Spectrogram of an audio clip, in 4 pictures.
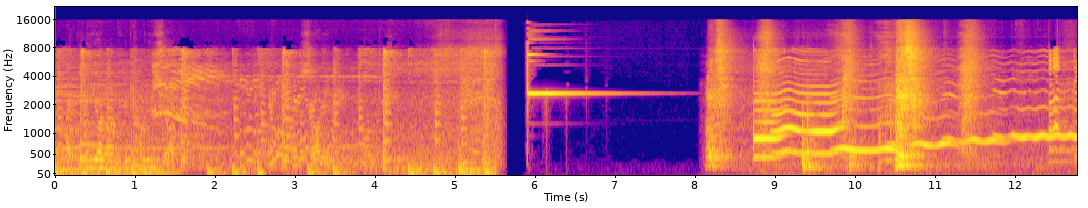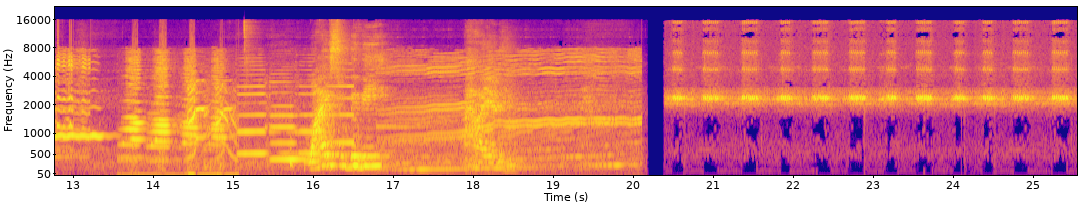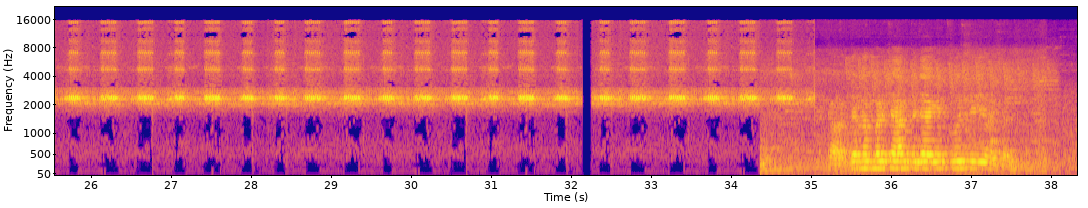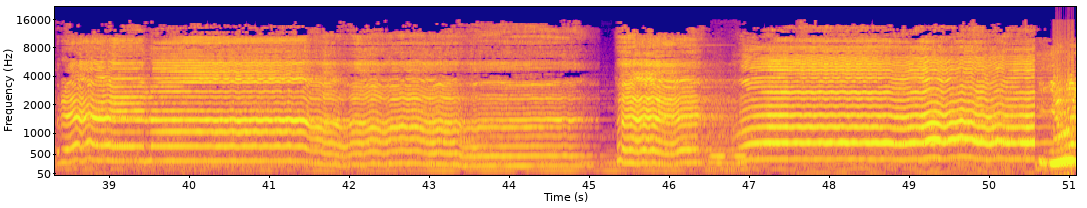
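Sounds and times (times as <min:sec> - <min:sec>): bell-like ding: 0:05.9 - 0:07.9
cricket chirping: 0:20.4 - 0:35.2.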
